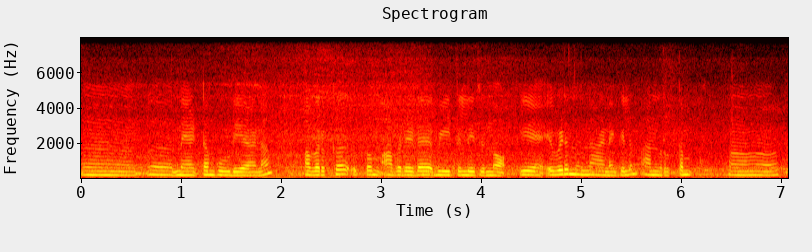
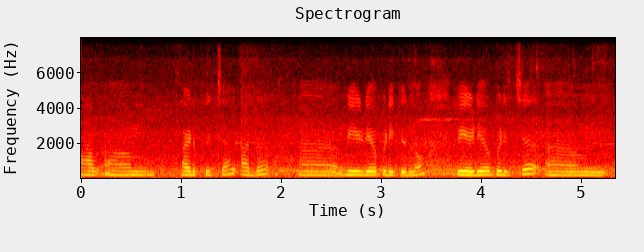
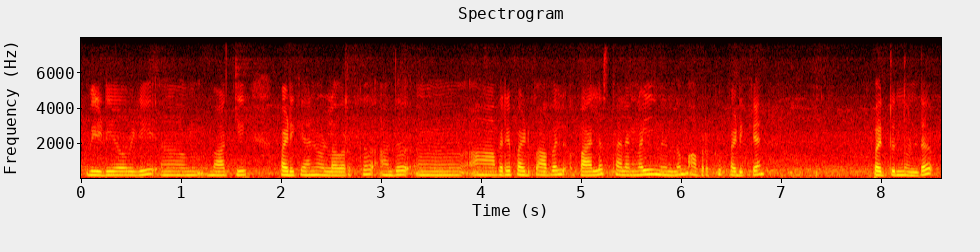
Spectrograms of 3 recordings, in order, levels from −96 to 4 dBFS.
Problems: none marked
